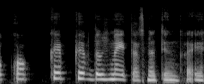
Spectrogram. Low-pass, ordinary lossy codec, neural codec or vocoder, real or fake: 14.4 kHz; Opus, 32 kbps; codec, 44.1 kHz, 2.6 kbps, DAC; fake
